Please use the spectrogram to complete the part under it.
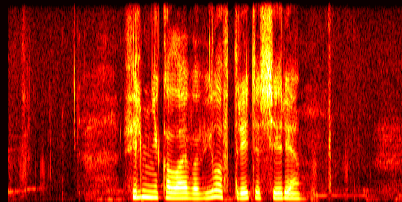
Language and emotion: Russian, neutral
